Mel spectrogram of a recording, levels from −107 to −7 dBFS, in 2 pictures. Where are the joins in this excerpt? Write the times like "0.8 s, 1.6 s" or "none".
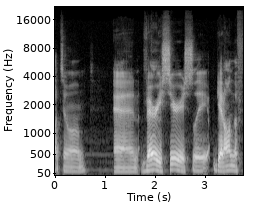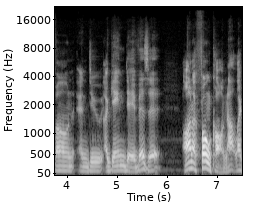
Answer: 1.7 s, 3.0 s, 4.7 s, 6.3 s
